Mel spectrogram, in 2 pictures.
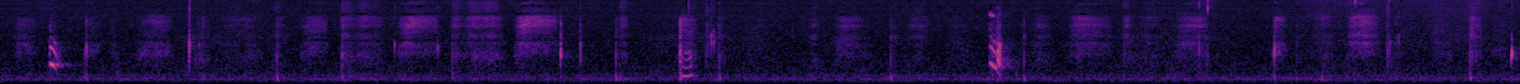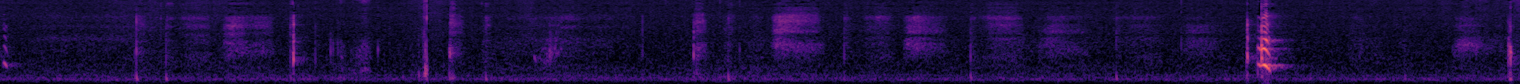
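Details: Baby hiccups: soft, brief catching sounds repeating at irregular intervals in a quiet room.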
